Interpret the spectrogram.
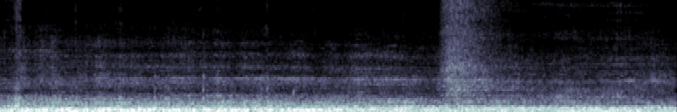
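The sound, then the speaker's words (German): A loud, steady roar of an airplane taking off directly overhead, filling the whole clip with dense rumbling noise and a brief hissing surge near the end, with no voices. “Jetzt startet er auch wirklich über unseren Kopf.”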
